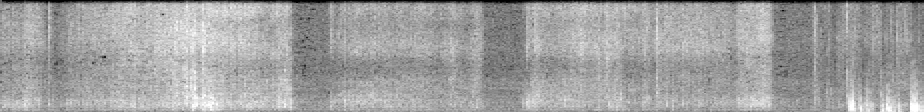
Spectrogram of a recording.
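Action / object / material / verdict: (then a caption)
scrape / leather handbag / leather / none. A turquoise leather handbag lies flat on a table with its zip pockets facing up while long nails scratch and rub the leather and fiddle with the zipper pulls. Long, bright, airy scratching and rubbing passes come in bursts separated by brief quiet gaps. The clip ends with sharper, choppy scrapes and clicks.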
